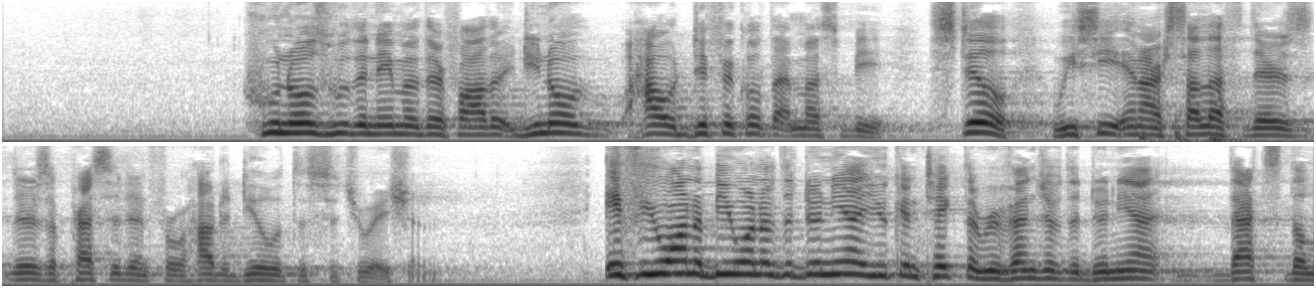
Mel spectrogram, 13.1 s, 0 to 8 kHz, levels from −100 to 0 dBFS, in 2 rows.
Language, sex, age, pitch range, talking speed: English, male, 30-49, 125-155 Hz, 240 wpm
